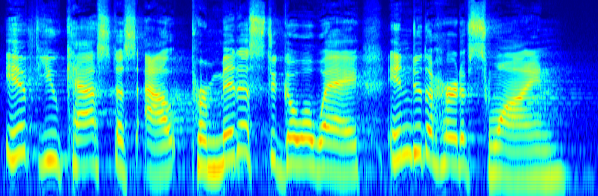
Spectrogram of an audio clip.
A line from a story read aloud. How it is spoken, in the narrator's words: the demons begged him, saying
